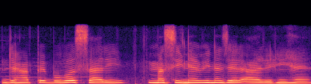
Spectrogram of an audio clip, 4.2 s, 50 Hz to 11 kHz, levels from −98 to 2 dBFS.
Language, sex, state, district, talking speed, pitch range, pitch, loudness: Hindi, female, Jharkhand, Palamu, 145 wpm, 225-250 Hz, 240 Hz, -13 LUFS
